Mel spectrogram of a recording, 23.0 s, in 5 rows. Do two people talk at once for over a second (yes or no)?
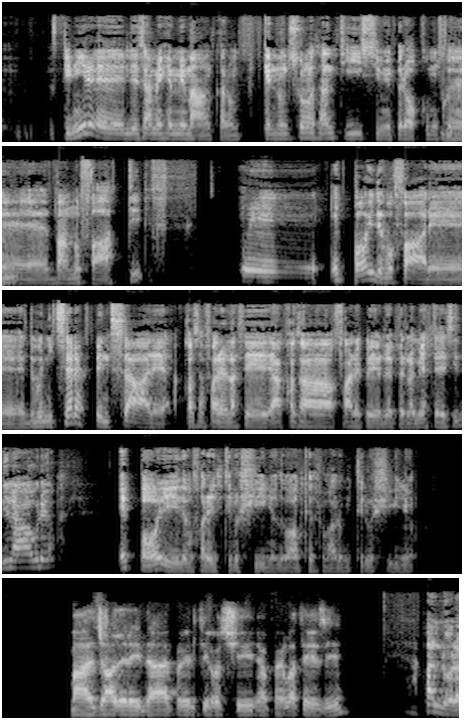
no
